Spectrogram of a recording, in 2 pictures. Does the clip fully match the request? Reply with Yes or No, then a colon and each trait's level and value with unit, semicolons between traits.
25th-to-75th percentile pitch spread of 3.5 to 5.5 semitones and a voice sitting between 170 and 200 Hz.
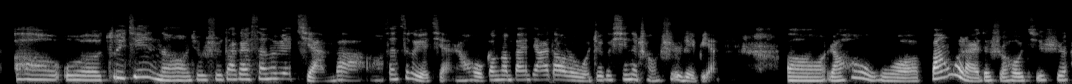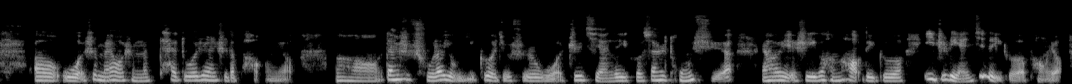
Yes: average, 3.8 semitones; high, 195 Hz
